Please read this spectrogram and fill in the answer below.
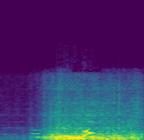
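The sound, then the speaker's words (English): Water gushes out as a door springs open and floods down a staircase. A loud, broad rushing wash swells after a brief quieter start, then pours on steadily. “Cranston helps from his side, and the door springs open, gallons of water pouring out over Margot and washing her down the stairs.”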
